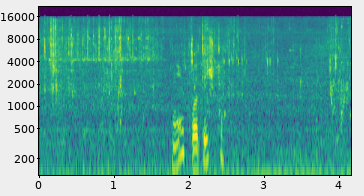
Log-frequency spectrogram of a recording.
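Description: A fishing reel clicks as line winds in.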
